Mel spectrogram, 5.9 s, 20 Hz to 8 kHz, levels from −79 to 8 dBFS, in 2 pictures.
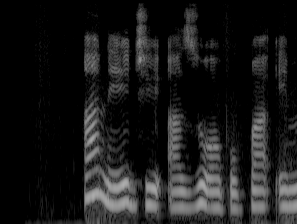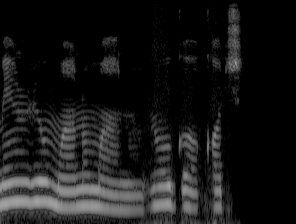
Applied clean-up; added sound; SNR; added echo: neural separator model SepFormer DNS4.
